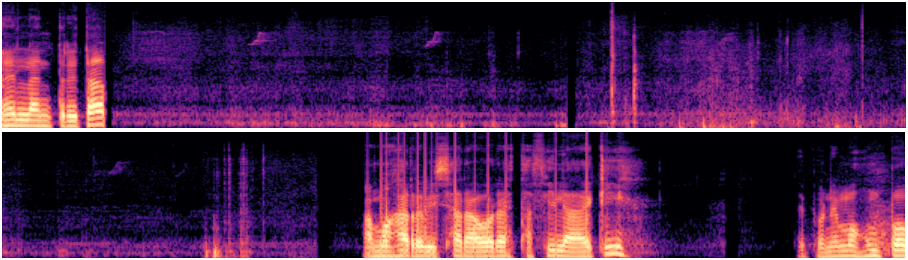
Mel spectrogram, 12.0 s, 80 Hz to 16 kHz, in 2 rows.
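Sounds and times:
bees buzzing: 0.7s - 8.2s.

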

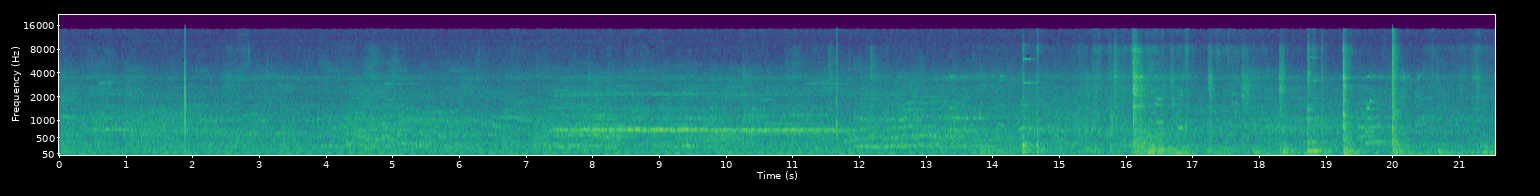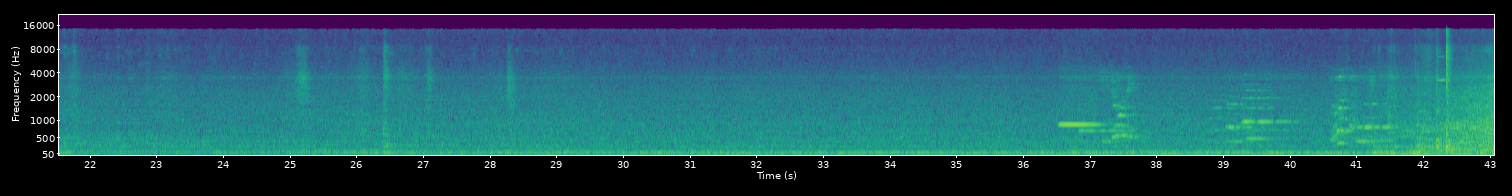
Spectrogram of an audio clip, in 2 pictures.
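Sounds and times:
elevator hum: 0.0s - 43.0s.

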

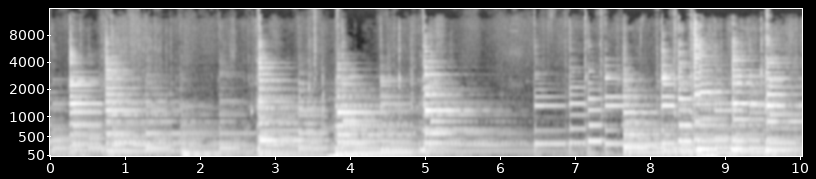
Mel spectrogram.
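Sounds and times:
classical guitars playing: 0.0s - 10.0s.

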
